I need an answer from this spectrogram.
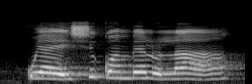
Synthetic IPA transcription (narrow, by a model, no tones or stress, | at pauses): kujaɦiʃikɔmbɛlɔlaɦ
